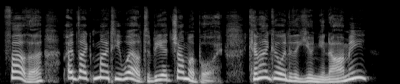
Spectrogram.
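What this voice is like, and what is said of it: British schoolboy accent. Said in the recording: “has like a British schoolboy accent”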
